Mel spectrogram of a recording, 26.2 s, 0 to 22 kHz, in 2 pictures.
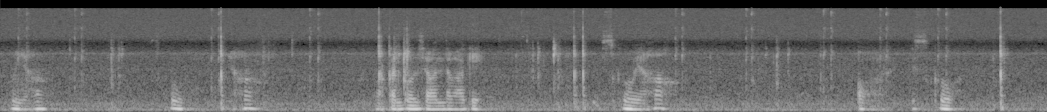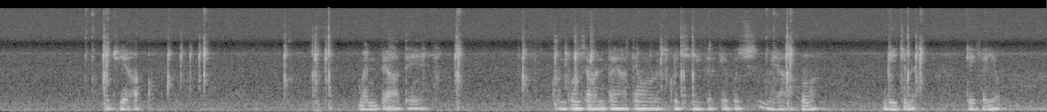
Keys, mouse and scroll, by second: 0.8 g, 2.6 click, 3.1 g, 5.6 click, 6.6 ctrl+KP_7, 8.7 g, 11.0 click, 11.4 g, 12.7 click, 13.4 click, 14.1 g, 16.1-17.1 middle drag, 17.1 scroll down 2, 17.3-18.8 middle drag, 18.8 KP_1, 19.7-20.2 scroll up 2, 20.2 scroll down 2, 20.5-21.9 middle drag, 21.9 ctrl+KP_7, 23.1 g, 24.4 click, 24.7-26.1 middle drag, 26.1 scroll down 2.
